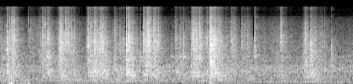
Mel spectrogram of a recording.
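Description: Thin PVC ceiling tile crackling and clattering against the ceiling grid as it is pushed and shifted into place by hand, with irregular sharp taps. The handling noise thins out after about five seconds.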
